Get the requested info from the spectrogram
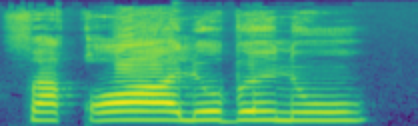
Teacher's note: نون پہ پیش ہے اور اس کے بعد واو ساکن ہے تو یہاں مد واو ہے، ہم اپنی آواز دو مد کے برابر لمبی کریں گے · فقالوا ابنو، کلمت ابنو میں یہاں با پہ جزم ہے، لہذا ہمیں با کو قلقلہ سے پڑھنا ہے، اور قلقلہ کا معنی ہے حرف ساکن کو ہلانا، تو ہم با کو ہلاتے ہوئے یہ کلمہ کو پڑھیں گے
